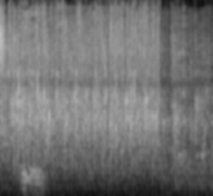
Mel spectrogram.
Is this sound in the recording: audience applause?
yes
